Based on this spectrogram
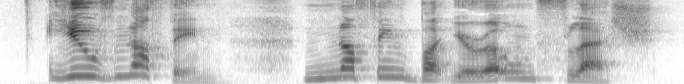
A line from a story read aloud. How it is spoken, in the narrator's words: exclaimed his exasperated brother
